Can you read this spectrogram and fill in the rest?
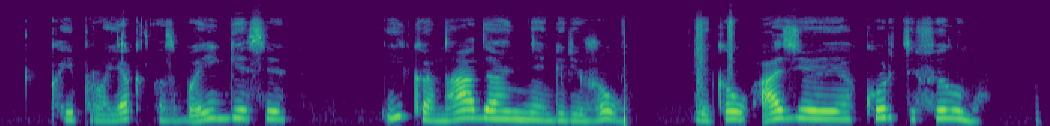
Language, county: Lithuanian, Vilnius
